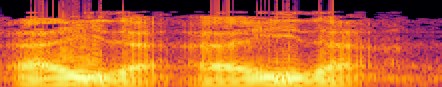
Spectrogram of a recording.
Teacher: إذا كانت مكسورة مثل هنا أئذا تسهلها بحيث أنك تنطق بشيء يكون بين الهمزة وبين الياء · Term: التسهيل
